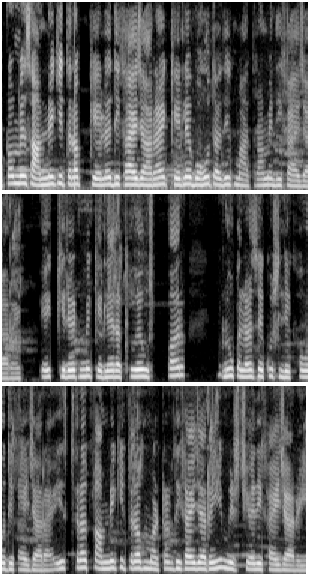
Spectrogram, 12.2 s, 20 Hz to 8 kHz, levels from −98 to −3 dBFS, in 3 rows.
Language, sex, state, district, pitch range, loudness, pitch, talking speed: Hindi, female, Rajasthan, Churu, 255-290 Hz, -18 LUFS, 275 Hz, 245 wpm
